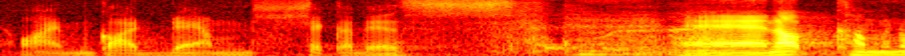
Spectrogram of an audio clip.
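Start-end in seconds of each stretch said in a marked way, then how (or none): 0.1-1.9 very low, hushed rumble; thundery, rumbly voice. A narrator's reading. Sea's old man rising behind Charlie, thundery rumble. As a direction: rumble it deep and quiet. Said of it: "a thundery, rumbly voice remarked".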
